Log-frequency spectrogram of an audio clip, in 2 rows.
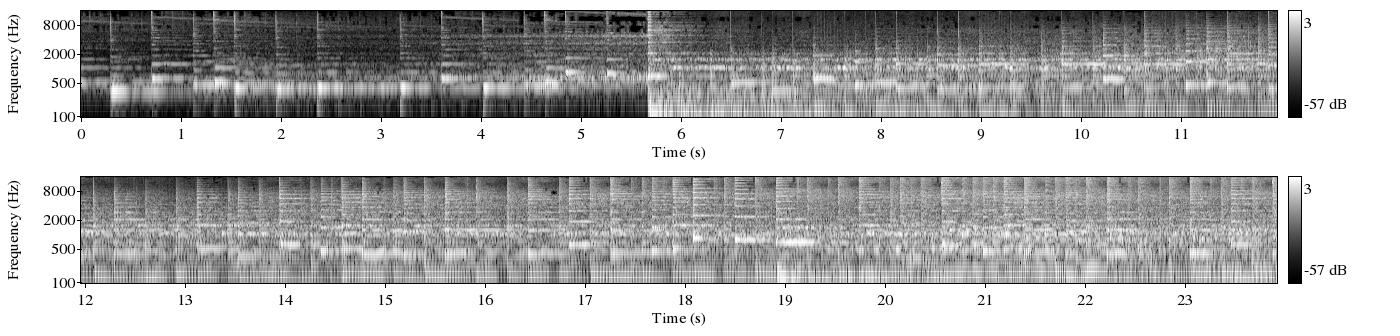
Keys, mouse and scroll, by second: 0.6 right click, 2.3 middle click, 2.8 middle click, 3.7 click, 4.6 shift+a, 7.5 click, 8.1 ctrl+t, 8.7 click, 8.9 click, 13.4 click, 14.6 ctrl+z, 16.5 click, 19.6 shift+middle click, 20.4-22.3 drag, 23.0 click.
